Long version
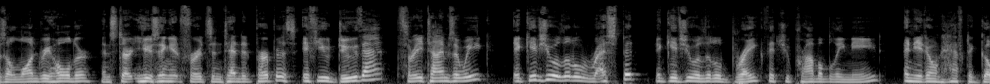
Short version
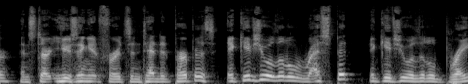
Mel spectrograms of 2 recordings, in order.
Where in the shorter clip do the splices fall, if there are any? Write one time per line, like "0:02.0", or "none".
0:02.2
